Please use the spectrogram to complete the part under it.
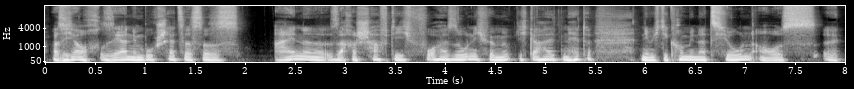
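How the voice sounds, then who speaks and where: A man's voice: mid-range voice, fairly even intonation, normal speed, breathy edge. A man in his forties talking through a tabletop game book in a casual panel discussion, stopping now and then to search for words. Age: 40s. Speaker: podcast panelist.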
